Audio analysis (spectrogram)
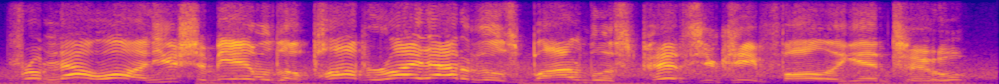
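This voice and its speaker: A man's voice: very high-pitched, normal speed, pushed and bright, low-quality recording. An actor playing an eager, bookish male turtle genius who explains things precisely, over game music. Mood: excited. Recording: game soundtrack music behind.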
